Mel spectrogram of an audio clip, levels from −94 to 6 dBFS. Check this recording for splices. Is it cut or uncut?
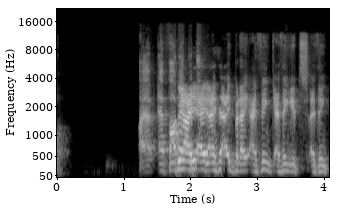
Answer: uncut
